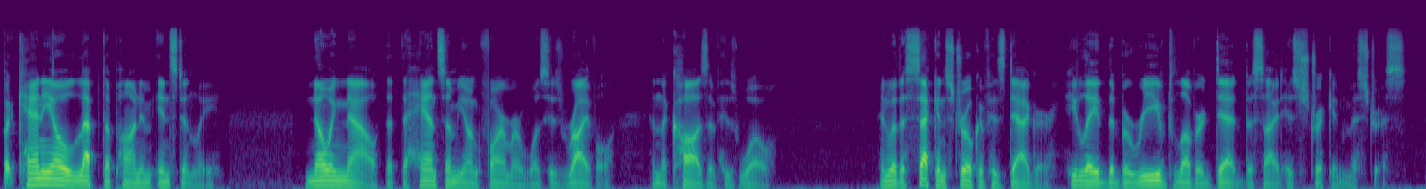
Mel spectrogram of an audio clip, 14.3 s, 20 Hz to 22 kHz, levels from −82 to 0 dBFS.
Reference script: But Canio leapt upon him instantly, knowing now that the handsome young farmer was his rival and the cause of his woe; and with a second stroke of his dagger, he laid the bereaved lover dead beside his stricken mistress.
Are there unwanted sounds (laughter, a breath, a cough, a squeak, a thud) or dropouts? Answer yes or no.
no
